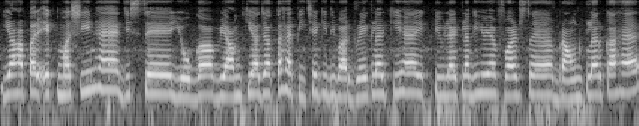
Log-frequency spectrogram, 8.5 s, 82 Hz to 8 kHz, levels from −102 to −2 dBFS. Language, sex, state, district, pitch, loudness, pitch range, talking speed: Hindi, female, Chhattisgarh, Bilaspur, 260 Hz, -21 LUFS, 245-270 Hz, 205 wpm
